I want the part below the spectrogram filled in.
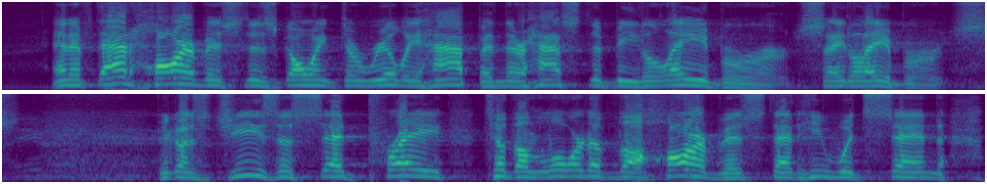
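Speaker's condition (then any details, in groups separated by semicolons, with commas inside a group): No condition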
